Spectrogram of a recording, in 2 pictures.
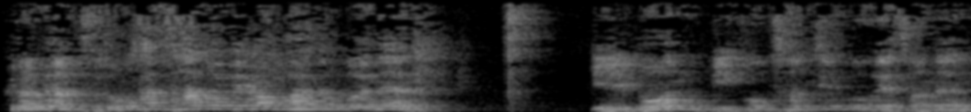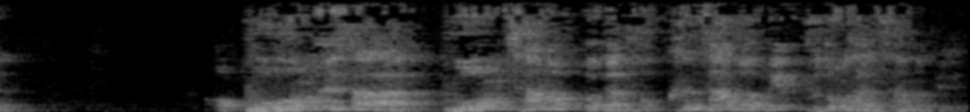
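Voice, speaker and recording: Man around fifty, business presenter, lively intonation, questioning conversational delivery, muffled distant hall recording. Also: high-pitched, moderate pace. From South Korea. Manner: conversational, asks the audience rhetorical questions. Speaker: company executive presenting. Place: large indoor event room with audience.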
